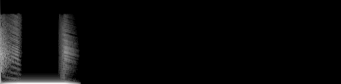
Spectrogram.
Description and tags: flstudio random actions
